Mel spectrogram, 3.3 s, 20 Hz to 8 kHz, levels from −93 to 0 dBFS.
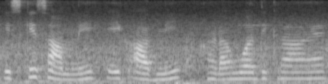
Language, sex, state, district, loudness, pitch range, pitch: Hindi, female, Punjab, Pathankot, -19 LUFS, 210-235 Hz, 225 Hz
